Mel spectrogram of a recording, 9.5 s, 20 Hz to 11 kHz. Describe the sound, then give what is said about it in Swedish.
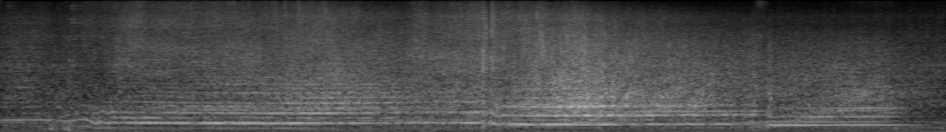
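Porsche GT3 RS engine runs at a racetrack, a steady, throaty harmonic drone that dips in pitch a couple of times. No voices. “Så, då står vi här med någon som kör en Porsche GT3 RS.”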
